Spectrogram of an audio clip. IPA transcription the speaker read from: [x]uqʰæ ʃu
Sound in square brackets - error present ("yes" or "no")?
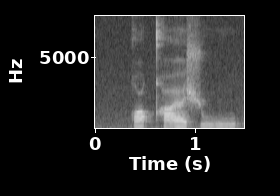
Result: yes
